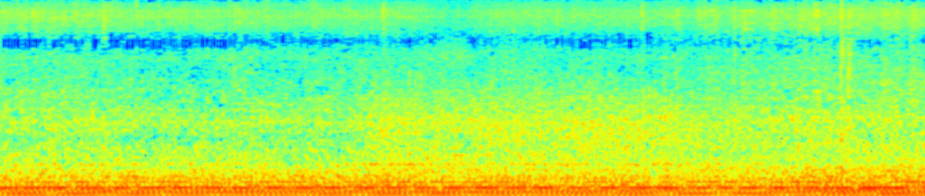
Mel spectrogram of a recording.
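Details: Craftsman riding mower after new fuel shutoff solenoid, fuel filter, spark plug and fuel treatment (owner suspected water in fuel) to cure a fires-but-won't-run fault: steady low drone at constant speed, no misses or hunting; running normally.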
